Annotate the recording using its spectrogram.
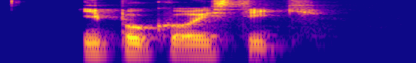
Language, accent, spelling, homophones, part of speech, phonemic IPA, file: French, France, hypocoristique, hypocoristiques, adjective / noun, /i.pɔ.kɔ.ʁis.tik/, LL-Q150 (fra)-hypocoristique.wav
- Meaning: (adjective) hypocoristic; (noun) hypocorism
